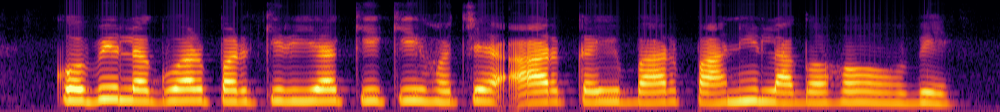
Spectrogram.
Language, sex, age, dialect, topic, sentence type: Magahi, female, 18-24, Northeastern/Surjapuri, agriculture, question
